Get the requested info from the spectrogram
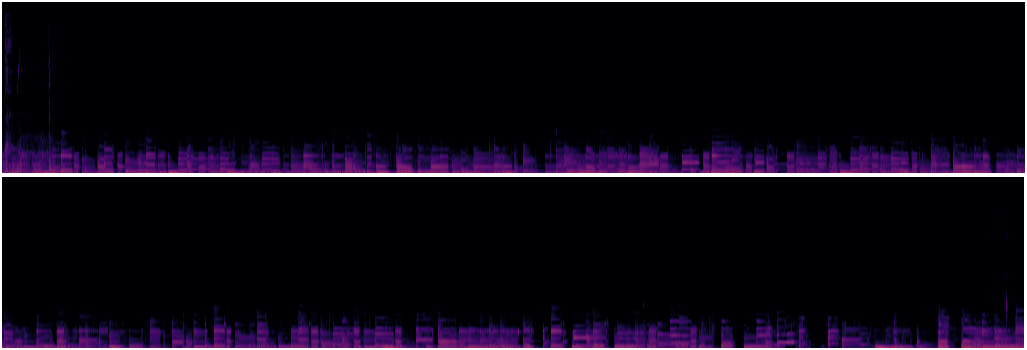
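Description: Background music: an acoustic guitar playing a run of quickly plucked notes.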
